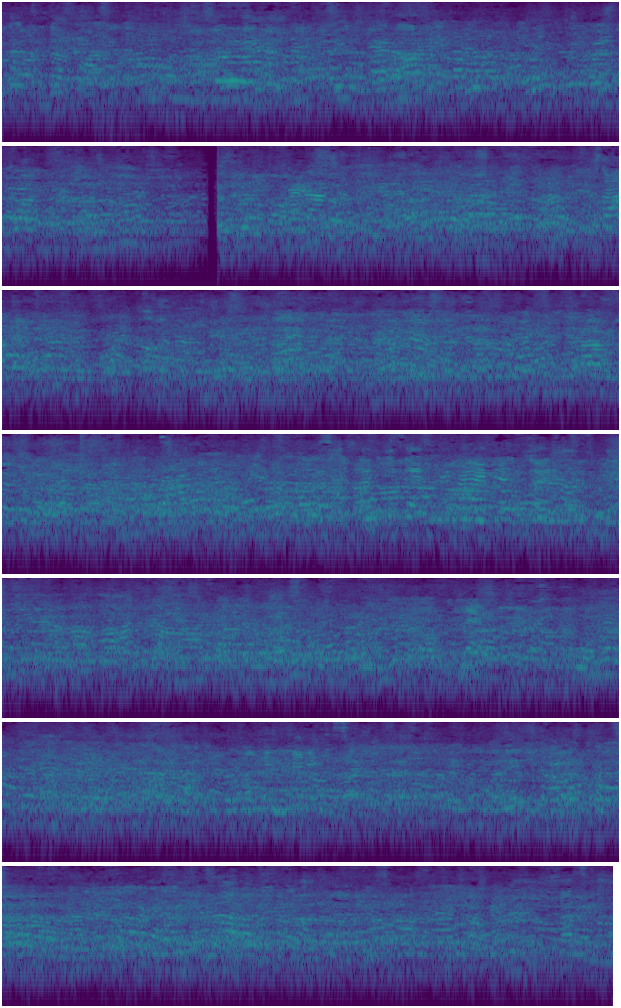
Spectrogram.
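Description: Many people talking at once in a room: indistinct, overlapping party chatter with no single voice standing out. The sound cuts out for an instant about six seconds in.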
